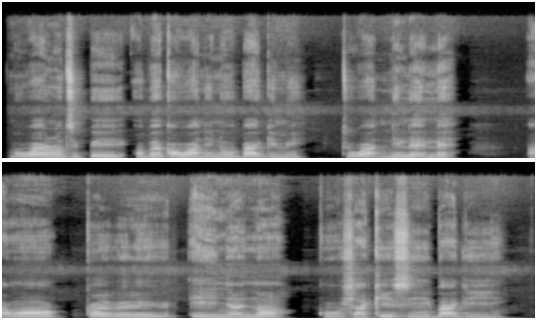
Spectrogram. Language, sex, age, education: Yoruba, female, 30-45, tertiary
